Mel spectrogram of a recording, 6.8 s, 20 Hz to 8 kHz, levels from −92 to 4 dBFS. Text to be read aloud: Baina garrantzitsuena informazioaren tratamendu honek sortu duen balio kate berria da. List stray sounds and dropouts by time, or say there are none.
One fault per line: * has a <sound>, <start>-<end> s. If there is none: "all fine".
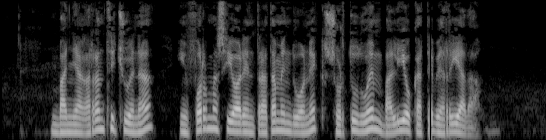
* has a dropout, 5.4-5.4 s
